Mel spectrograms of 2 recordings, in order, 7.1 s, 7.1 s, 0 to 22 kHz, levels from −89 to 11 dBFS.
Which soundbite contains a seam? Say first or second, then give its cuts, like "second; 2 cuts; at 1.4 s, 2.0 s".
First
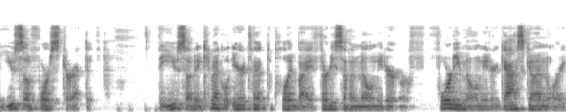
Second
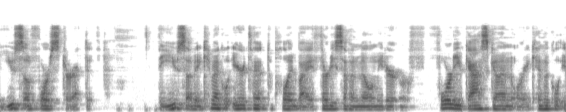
second; 1 cut; at 5.8 s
